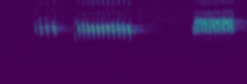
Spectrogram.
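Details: A wild European greenfinch gives three bright, high trills: a brief four-note run, a longer rolling series of about a dozen notes, then a fast buzzy trill.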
